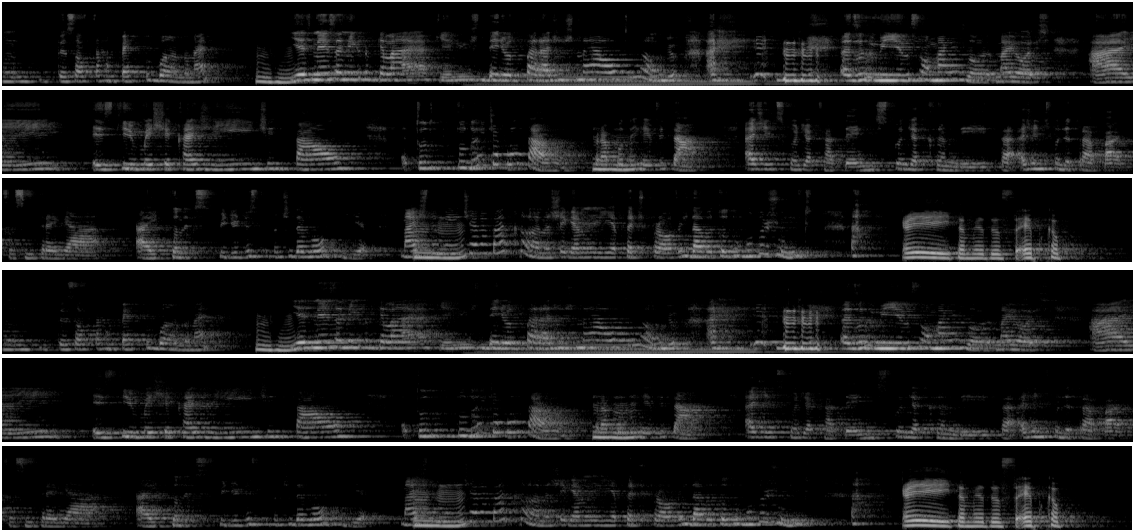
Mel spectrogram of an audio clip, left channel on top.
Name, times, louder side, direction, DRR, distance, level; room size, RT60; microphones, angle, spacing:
voice 1, 0.0-2.1 2.9-7.7 8.0-11.9 12.2-18.3 18.6-23.6 24.0-26.3 26.6-31.3, left 2 dB, 40° left, 8 dB, 1.1 m, -36 dB
voice 2, 2.5-3.0 7.7-8.2 17.2-17.7 26.7-27.3 31.6-33.2, right 1 dB, 15° right, 14 dB, 0.6 m, -29 dB
sound 1, 4.5-10.1, equal, 5° left, 2.2 m, -50 dB
21.0 x 20.0 x 6.9 m, 1.3 s
head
